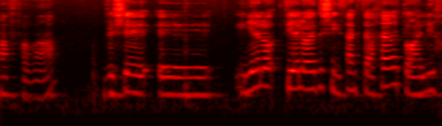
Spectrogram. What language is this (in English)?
Hebrew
